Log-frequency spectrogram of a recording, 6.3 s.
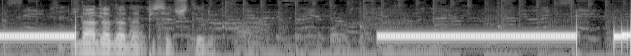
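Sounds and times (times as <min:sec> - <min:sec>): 
unanswered phone call ringing tone: 0:00.0 - 0:00.8, 0:03.8 - 0:06.3
speech: 0:00.8 - 0:02.4
quick phone beeps: 0:05.6 - 0:06.3.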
